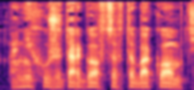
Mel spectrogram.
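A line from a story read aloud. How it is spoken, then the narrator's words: Quietly explaining. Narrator (Russian): тихо пояснила Аликея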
